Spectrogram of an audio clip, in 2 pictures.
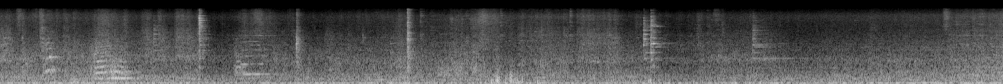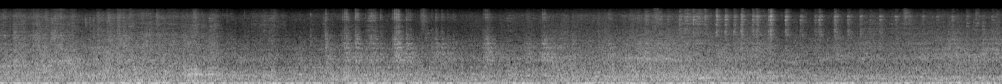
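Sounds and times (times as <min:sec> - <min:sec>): freight train rolling past: 0:00.0 - 0:20.0
wheels clacking over rail joints: 0:00.0 - 0:20.0.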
